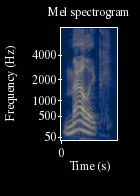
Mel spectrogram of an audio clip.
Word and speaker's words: Malik: no you're practicing but I've naturally always said Malik just because it rhymes with Ali Ali Malik it's easier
